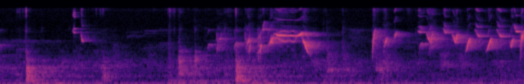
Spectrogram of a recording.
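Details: Newly captured European goldfinch sings high, rare notes: spaced sharp chirps build into fast, liquid twittering runs of bright, slurred notes, ending in a rapid tinkling series.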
